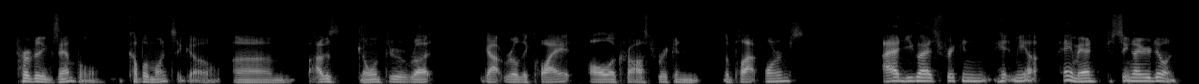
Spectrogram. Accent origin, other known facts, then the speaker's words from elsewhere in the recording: Oregon, United States; moved away; also born or lived in New York; I'm from Oregon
